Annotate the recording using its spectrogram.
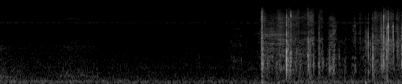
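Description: Quiet room tone, then from about two and a half seconds in a run of rustles, clicks and knocks from the camera being handled and swung round.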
